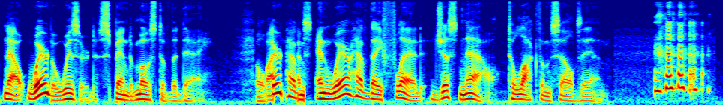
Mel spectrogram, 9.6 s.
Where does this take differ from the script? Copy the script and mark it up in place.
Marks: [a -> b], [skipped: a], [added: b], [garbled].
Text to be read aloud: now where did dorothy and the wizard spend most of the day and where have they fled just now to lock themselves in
now where [skipped: did dorothy and] the wizard spend most of the day [garbled] and where have they fled just now to lock themselves in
